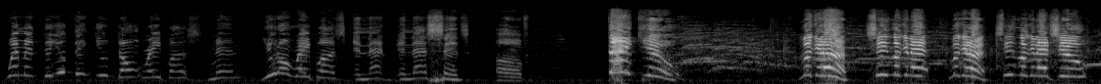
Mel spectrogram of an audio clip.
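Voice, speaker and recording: Man, stand-up comic, crude, confrontational, lively pitch swings, faint background noise. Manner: crude, confrontational, bursts into shouting. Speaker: stand-up comedian. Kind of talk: stand-up set. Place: comedy club.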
